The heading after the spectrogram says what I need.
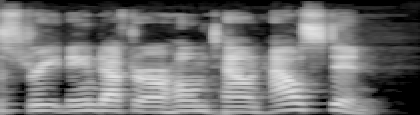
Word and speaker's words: Houston: named after our hometown Houston thank you for saying it right I'm pronouncing that way because that's yeah that's the way you pronounce I got yelled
